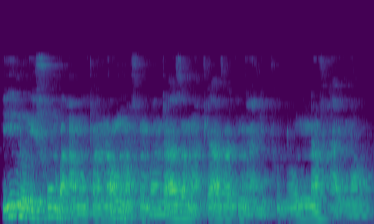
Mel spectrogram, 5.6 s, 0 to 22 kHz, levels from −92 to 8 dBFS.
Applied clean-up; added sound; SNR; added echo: none; none; none; reverberation time 0.8 s.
